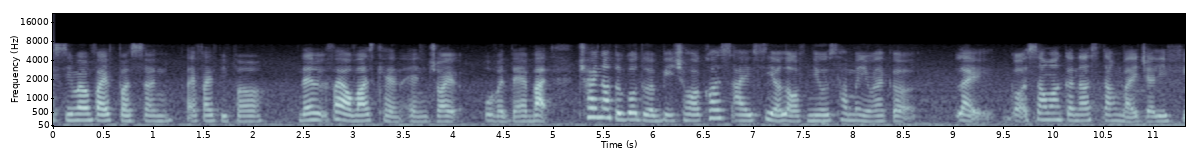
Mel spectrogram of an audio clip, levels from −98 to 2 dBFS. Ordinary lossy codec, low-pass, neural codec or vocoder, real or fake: none; 7.2 kHz; none; real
